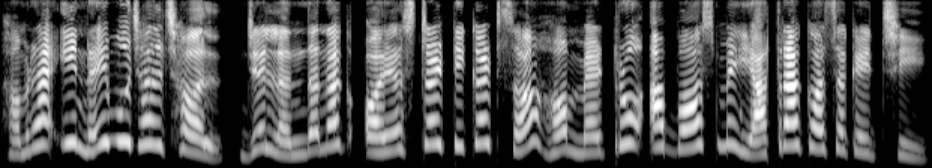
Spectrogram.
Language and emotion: Maithili, surprised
